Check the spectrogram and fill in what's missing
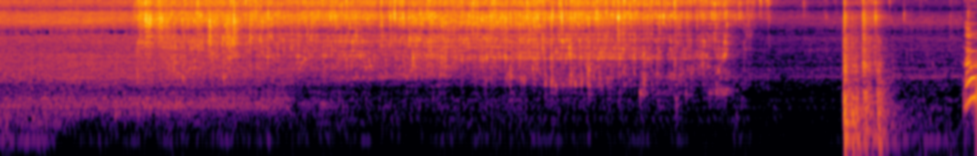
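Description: Water is poured into a pressure cooker holding beans, garlic, pepper and herbs de Provence: a steady gushing stream that runs for several seconds, stops abruptly, then gives way to a brief clatter.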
